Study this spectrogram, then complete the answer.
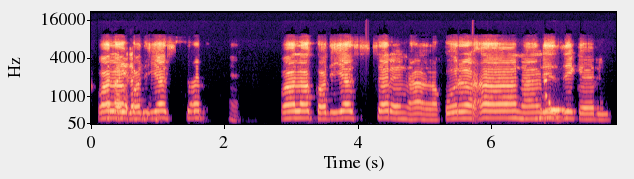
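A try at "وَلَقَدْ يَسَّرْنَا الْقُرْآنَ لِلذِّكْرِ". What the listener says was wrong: Bu, walaqad yassarnal, kan ada lam mati di depan.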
